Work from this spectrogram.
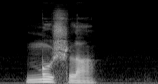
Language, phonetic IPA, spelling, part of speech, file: Polish, [ˈmuʃla], muszla, noun, Pl-muszla.ogg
